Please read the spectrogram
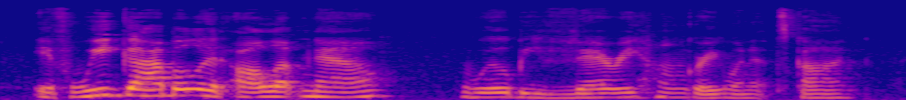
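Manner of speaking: ordinary delivery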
